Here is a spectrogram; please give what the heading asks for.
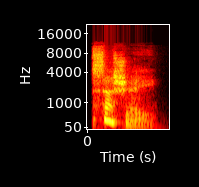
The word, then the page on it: sashay: British English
